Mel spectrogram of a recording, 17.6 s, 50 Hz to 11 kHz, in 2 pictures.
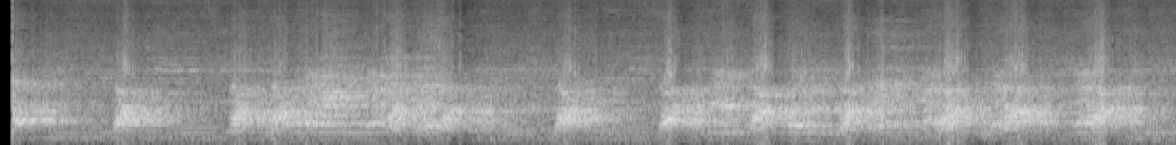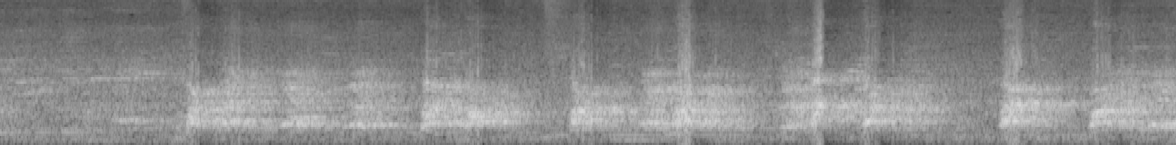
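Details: Dogs at The Barking Lot, recorded 21 June 2019: dense, overlapping bursts of loud barking come in rapid runs with brief pauses, a near-continuous chorus with sharp clattering knocks scattered throughout.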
